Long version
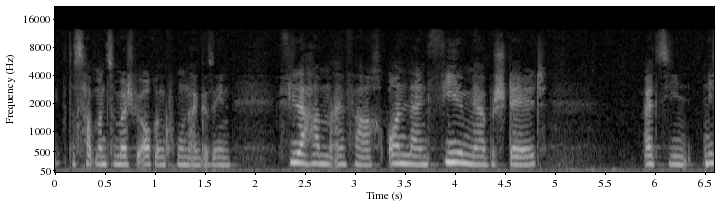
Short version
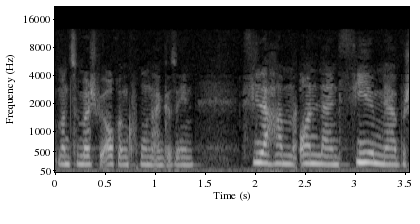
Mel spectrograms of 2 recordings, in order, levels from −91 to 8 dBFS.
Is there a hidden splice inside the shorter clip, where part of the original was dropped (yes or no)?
yes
